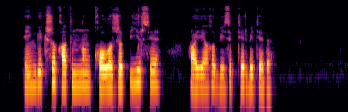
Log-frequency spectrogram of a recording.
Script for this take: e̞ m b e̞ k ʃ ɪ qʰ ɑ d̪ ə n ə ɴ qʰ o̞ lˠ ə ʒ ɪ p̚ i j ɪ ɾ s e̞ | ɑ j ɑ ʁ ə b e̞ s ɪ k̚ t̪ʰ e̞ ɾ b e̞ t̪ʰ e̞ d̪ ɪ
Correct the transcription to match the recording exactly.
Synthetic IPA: e̞ ŋ b e̞ k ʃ ɪ qʰ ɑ t̪ ə nː ə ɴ qʰ o̞ lˠ ə ʒ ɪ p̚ i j ɪ ɾ s e̞ | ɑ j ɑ ʁ ə b e̞ s ɪ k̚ t̪ʰ e̞ ɾ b e̞ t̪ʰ e̞ d̪ ɪ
